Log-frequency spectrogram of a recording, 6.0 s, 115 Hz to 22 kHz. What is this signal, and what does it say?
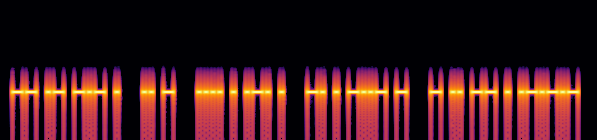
Morse code, heard as a keyed tone, about 34 wpm, 700 Hz. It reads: MAKE IT HERE NEXT TIME.
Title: Sentences from Top 1500 Words 35wpm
